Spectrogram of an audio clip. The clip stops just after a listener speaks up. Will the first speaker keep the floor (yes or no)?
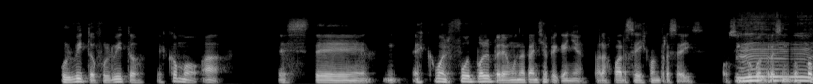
no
